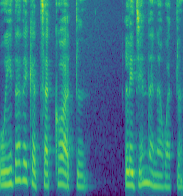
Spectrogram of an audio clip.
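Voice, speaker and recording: With music in the background, a woman of medium pitch speaks at a very slow pace and with fairly even intonation. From Mexico. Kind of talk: sleep story. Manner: soft-spoken, relaxing.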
